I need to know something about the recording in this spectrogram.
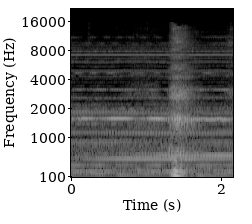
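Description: Quiet background music of steady, sustained tones, with a short sigh from the reader about a second and a half in.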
